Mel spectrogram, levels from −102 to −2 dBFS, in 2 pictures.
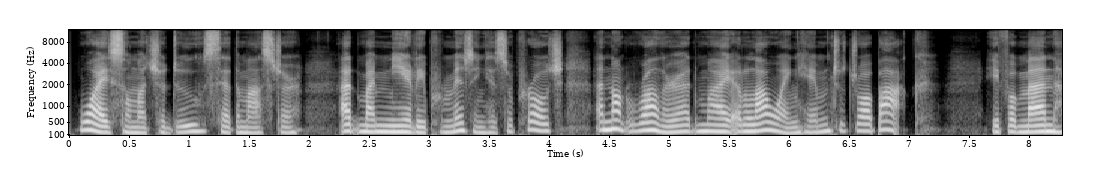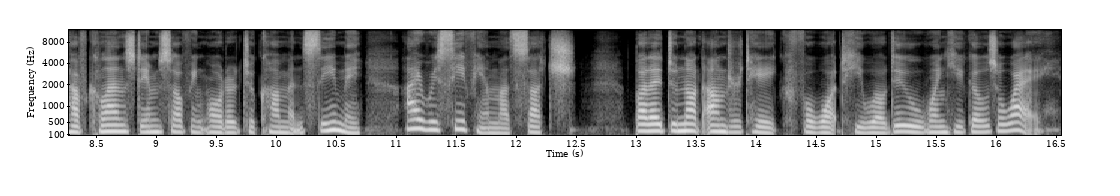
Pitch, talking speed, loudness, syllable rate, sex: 195 Hz, 200 wpm, -20 LUFS, 5.1 syllables/s, female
